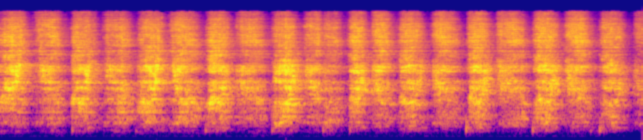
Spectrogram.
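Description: Hand file being stroked back and forth over a welded sheet-steel fan shroud, in a steady rasping rhythm of about three strokes a second: file finish work on the ground-down welds.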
